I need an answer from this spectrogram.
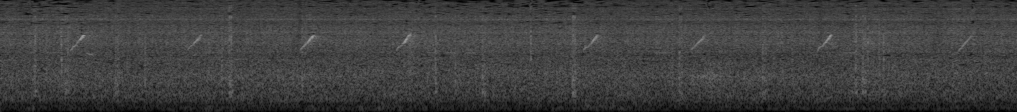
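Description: A small bird repeating a short, high, rising call note about once a second, over a steady background hiss.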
